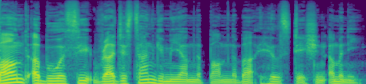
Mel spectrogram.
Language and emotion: Manipuri, neutral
